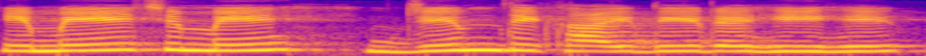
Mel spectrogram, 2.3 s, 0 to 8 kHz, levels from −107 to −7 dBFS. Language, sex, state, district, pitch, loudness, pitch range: Hindi, female, Uttar Pradesh, Jyotiba Phule Nagar, 285 Hz, -13 LUFS, 270-325 Hz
